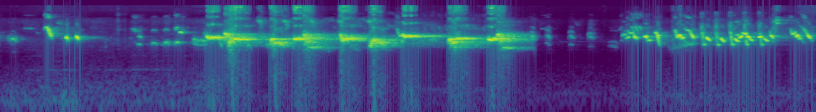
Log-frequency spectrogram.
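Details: During a live broadcast a Moroccan common bulbul gives scattered chirps, then a loud flowing warble broken by clicks, a brief silence, and a lively high twittering phrase.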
